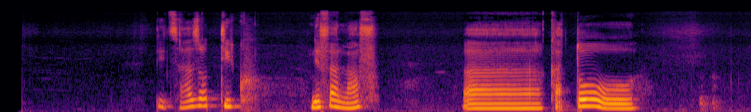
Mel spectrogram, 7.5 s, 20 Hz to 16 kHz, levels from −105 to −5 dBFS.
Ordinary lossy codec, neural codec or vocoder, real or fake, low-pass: none; none; real; 10.8 kHz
